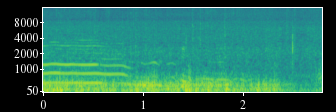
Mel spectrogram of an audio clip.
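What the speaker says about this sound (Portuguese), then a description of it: "Olha que vento forte" Strong wind buffets the microphone in a steady, loud roaring rumble, with faint tonal sounds fading early and no clear talk.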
